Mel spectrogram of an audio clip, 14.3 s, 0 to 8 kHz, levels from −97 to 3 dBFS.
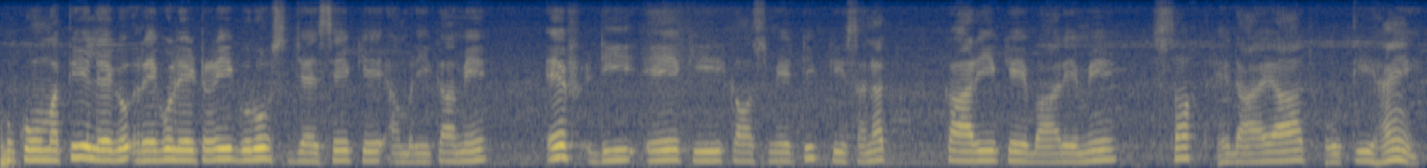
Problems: constant background noise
